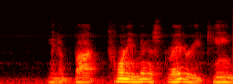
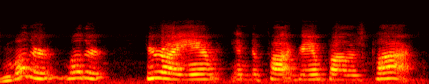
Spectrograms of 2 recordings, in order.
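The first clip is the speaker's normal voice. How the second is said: high, slow call from the hiding place; little goat calling; 11 semitones higher than usual. Acted. The last goat calls to his mother from the clock, high. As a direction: cry out to be found.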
